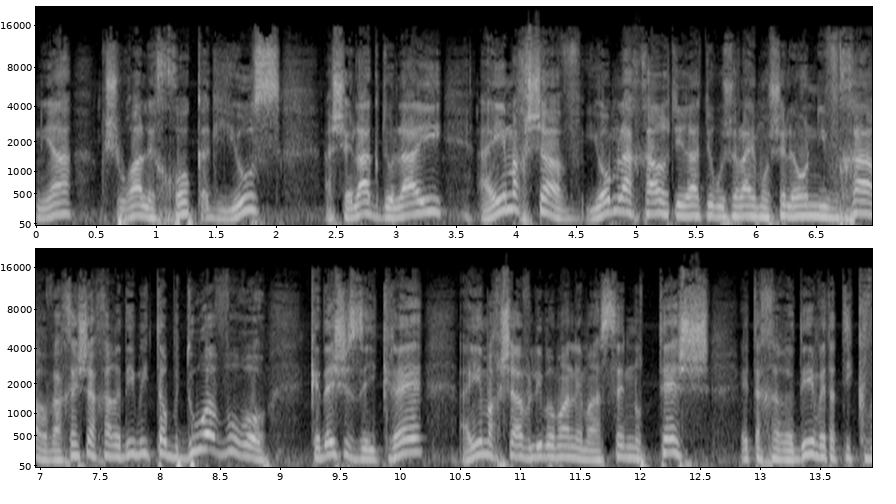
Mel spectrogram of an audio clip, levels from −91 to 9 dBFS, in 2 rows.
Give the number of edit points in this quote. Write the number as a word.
one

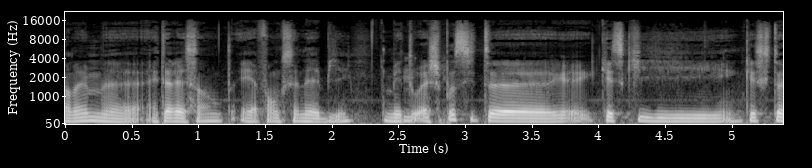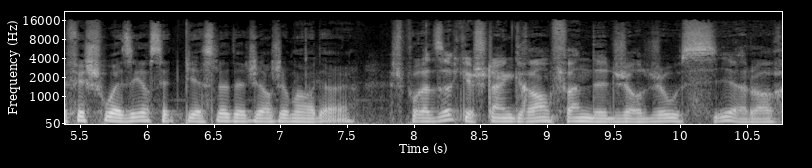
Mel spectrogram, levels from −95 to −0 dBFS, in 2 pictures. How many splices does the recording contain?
zero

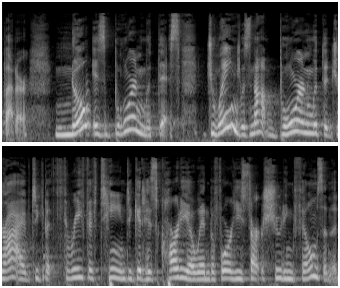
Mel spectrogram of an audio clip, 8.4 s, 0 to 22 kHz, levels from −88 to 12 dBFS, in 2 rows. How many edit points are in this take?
three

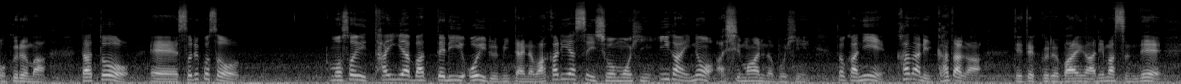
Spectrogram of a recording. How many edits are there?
one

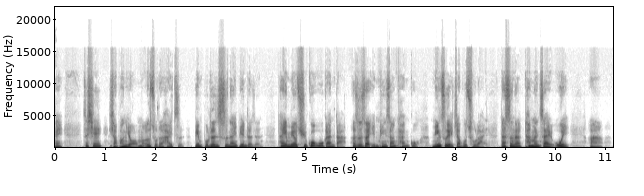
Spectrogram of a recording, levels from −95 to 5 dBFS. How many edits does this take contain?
one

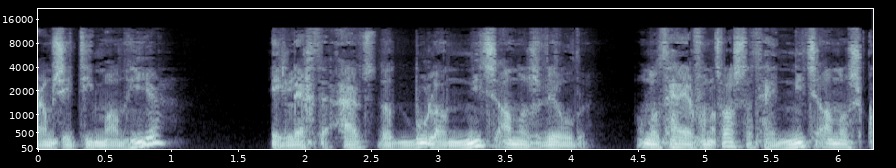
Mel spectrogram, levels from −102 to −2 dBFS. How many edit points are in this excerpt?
one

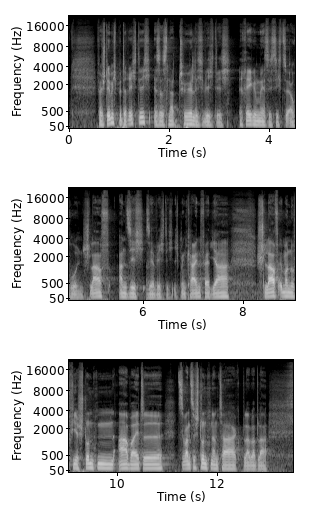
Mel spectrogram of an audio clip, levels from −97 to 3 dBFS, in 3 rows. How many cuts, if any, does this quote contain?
two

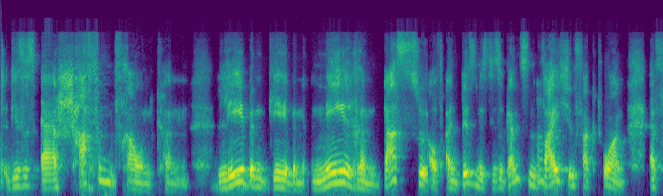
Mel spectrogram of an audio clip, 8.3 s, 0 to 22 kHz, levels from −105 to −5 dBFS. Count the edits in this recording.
two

